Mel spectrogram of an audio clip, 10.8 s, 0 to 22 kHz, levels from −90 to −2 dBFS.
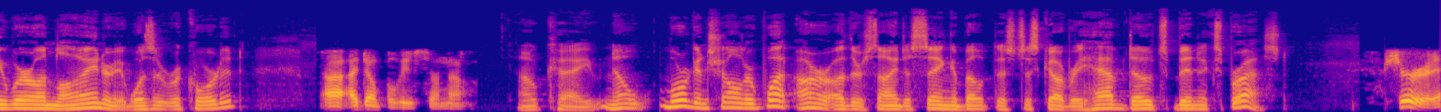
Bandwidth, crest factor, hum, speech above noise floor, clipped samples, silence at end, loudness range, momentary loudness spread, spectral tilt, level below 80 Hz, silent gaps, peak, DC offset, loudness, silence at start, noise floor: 15 kHz; 18 dB; none; 36 dB; under 0.1%; 0 s; 4 LU; 11 LU; -5.5 dB/octave; -64 dBFS; none; -4 dBFS; under 0.1%; -21 LUFS; 0 s; -56 dBFS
